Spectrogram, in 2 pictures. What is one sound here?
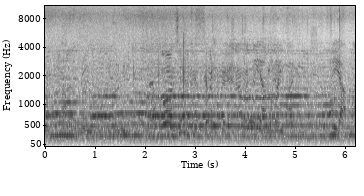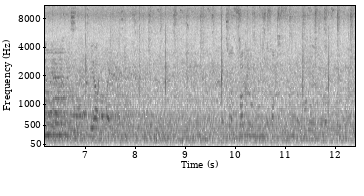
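Many footsteps shuffle on a hard floor.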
